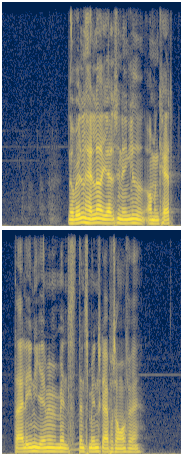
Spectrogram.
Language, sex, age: Danish, male, 31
